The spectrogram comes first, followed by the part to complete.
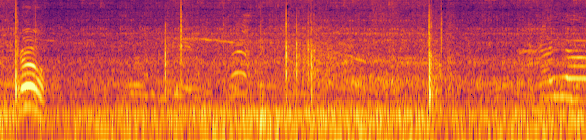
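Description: A steady low engine hum from motor traffic, with a motorcycle close by. A few sharp clicks come through it, and children's voices chirp faintly.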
